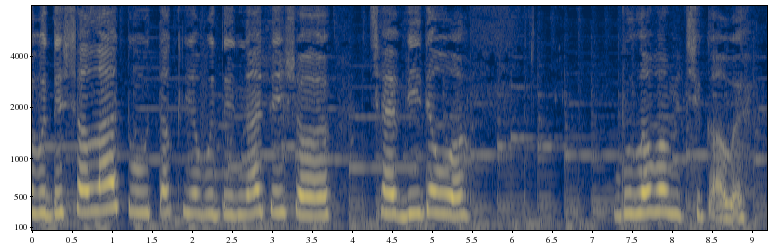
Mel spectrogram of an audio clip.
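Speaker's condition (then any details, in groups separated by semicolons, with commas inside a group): Cerebral palsy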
